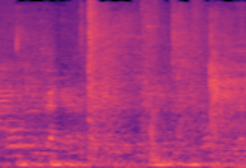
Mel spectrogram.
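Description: Dull thuds of youth sparring: gloved punches and kicks landing on padded protectors, with feet on a wooden floor, a few in quick succession in the second second. Voices chatter in the background.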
